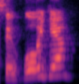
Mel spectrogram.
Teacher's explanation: la variación libre entre B y G, antes de una vocal O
